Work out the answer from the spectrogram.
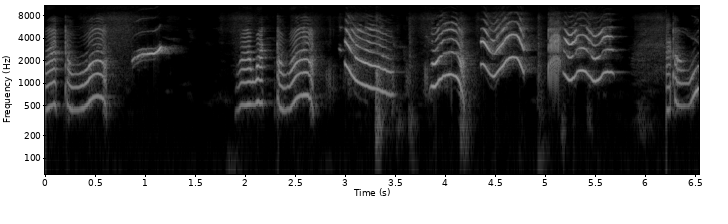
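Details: Talking parrot repeating phrases indoors: a run of tonal, wavering, voice-like syllables with rising and falling pitch, grouped into short bursts with brief pauses.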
